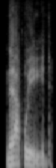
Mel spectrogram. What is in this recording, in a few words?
"knapweed", American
